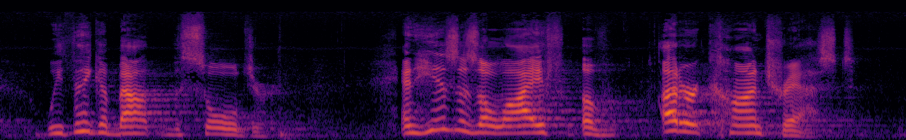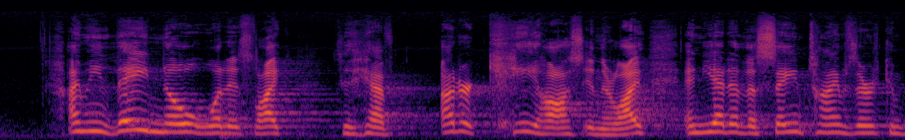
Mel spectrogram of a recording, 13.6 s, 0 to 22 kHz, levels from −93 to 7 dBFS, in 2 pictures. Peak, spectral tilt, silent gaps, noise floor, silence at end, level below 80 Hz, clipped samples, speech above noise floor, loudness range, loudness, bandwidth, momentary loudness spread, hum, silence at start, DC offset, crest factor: -12 dBFS; -3.5 dB/octave; none; -70 dBFS; 0 s; -82 dBFS; under 0.1%; 36 dB; 3 LU; -33 LUFS; 15.5 kHz; 12 LU; none; 0.35 s; under 0.1%; 22 dB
